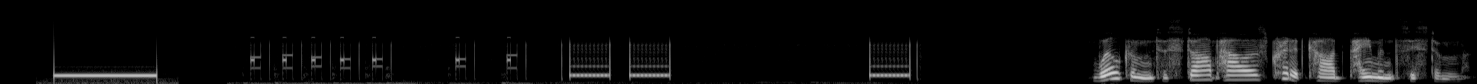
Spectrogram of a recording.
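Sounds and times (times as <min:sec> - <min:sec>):
steady phone tone: 0:00.6 - 0:01.6, 0:04.6 - 0:06.8, 0:08.7 - 0:09.2
speech: 0:11.0 - 0:14.7.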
